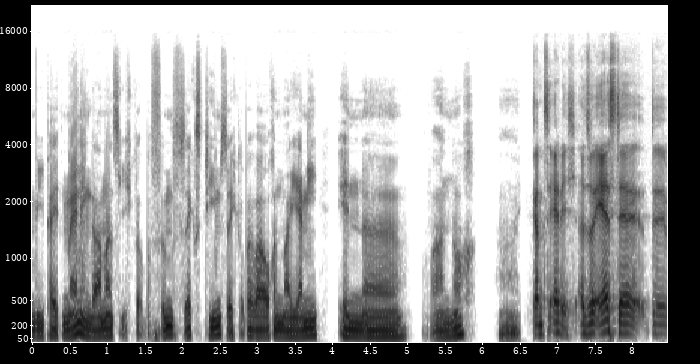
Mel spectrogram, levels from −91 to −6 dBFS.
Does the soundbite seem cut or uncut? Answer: cut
